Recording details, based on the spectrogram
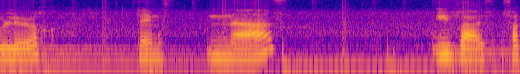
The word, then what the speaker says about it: leur: Ele tem um S no final da escrita, só que não pronuncia, então acaba ficando igual ao singular. Leur.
